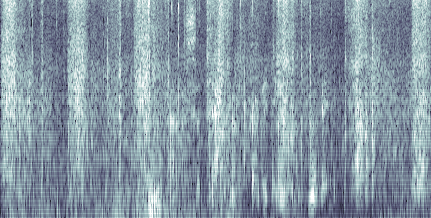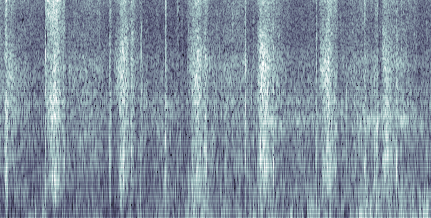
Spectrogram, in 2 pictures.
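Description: Footsteps of boots walking through thin snow, a steady series of short crunches at a walking pace.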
